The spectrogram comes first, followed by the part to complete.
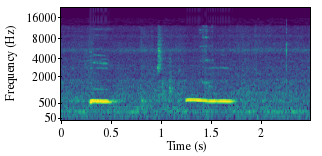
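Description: A child's voice humming two short steady notes, the second longer than the first.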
